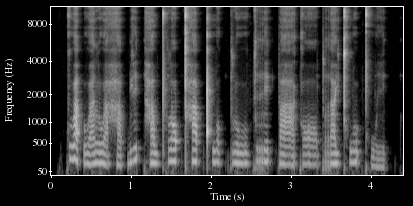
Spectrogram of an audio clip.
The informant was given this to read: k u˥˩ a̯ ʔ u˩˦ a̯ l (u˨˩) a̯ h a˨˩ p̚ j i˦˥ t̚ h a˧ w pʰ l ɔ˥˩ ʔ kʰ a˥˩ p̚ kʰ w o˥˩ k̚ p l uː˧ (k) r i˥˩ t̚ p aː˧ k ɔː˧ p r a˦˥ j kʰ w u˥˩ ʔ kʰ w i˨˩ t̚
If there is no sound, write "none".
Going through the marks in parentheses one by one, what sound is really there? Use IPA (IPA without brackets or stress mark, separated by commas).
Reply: u˨˩, k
